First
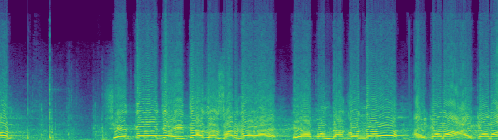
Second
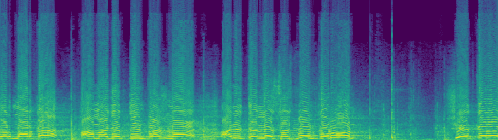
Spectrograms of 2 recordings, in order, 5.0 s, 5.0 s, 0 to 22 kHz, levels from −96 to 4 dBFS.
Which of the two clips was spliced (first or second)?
first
